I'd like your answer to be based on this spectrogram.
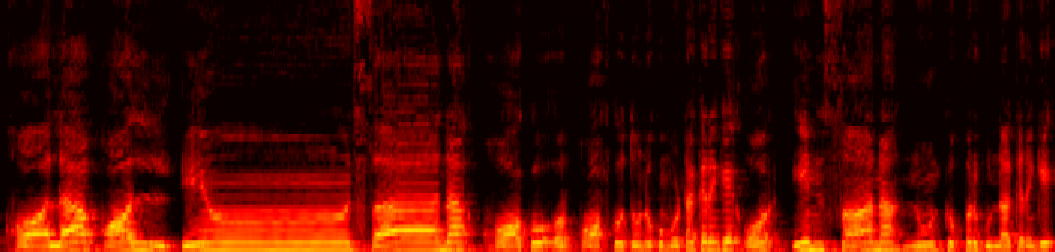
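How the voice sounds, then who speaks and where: Quran teacher chanting slowly, then explaining fast. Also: medium pitch, fairly even intonation, a little mellow. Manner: slow drawn-out chanted recitation alternating with quick spoken explanations; repeats each word and spells it out letter by letter. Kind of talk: tajweed lesson, word-by-word.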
